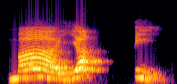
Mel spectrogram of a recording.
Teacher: Huruf hamzah berhati-hati kena tahan sahaja, jangan lantunkan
